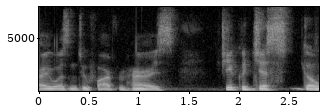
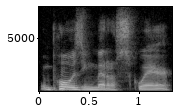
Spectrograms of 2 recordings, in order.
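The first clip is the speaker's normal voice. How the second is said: usual speaking voice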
